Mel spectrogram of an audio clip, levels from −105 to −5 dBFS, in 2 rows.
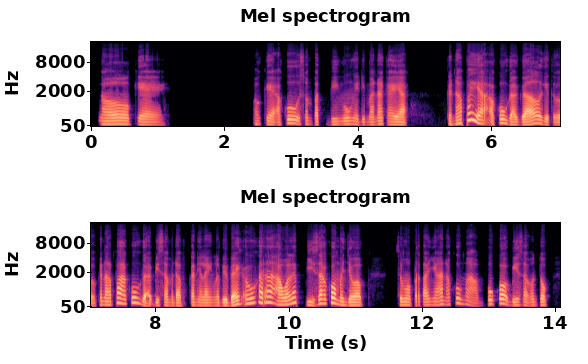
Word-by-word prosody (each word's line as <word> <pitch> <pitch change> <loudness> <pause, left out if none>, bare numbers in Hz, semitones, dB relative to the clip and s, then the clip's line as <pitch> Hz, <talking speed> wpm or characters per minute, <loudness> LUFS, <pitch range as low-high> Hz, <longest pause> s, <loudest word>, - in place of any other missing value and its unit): Oke. 135 -5 -1 1.3
Oke. 140 -1 -7
Aku 155 +4 -1
sempet 135 -3 -6
bingung 135 +2 -5
ya 130 - -6
di 120 - -9
mana 120 +5 -3
kayak, 125 -4 -1 0.6
"Kenapa 170 - +1
ya 280 - +5
aku 180 -1 0
gagal?" 125 +7 +3
Gitu, 110 -3 -3
"Kenapa 160 +8 +2
aku 245 +3 0
nggak - - +3
bisa 130 +1 -3
mendapatkan 125 +1 -2
nilai 125 -1 -2
yang 125 - -7
lebih 130 0 +2
baik?" 135 +7 +6
Aku 215 +3 +2
karena 255 -1 +4
awalnya 170 +10 +4
bisa 145 +8 +1
kok 235 +1 +7
menjawab 135 -4 +3 0.5
semua 145 -1 0
pertanyaan, 150 +4 -3
aku 225 +5 -2
mampu 170 - -3
kok, 205 -7 +2
bisa 140 +1 -3
untuk, 135 0 -2
140 Hz, 155 wpm, -23 LUFS, 130-170 Hz, 1.3 s, kok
